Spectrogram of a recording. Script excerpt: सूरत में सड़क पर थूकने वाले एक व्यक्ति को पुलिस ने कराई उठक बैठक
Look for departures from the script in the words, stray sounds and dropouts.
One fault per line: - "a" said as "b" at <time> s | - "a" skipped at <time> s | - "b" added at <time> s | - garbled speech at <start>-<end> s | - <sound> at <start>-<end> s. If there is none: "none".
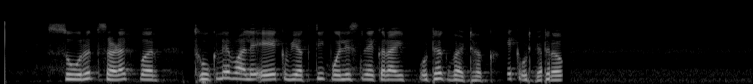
- "में" skipped at 1.0 s
- "को" skipped at 3.2 s
- garbled speech at 5.1-5.6 s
